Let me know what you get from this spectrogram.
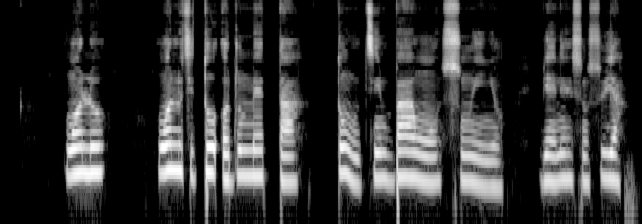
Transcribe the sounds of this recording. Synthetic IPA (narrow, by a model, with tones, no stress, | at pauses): w̃ɔ̃˦lo˦ | w̃ɔ̃˦lo˦ti˧to˦ʔɔ˧dũ˦mɛ̃˦ta˧ | to˦wũ˨ti˦n̩˦ba˦w̃ɔ̃˧sũ˧i˨j̃ɔ̃˨ | bi˨˦ɛ˧nĩ˦sũ˧˦su˦ja˦˨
